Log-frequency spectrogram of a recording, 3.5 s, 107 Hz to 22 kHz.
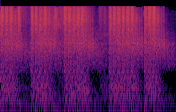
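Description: Sustained automatic gunfire in Left 4 Dead 2, loud rapid bursts separated by brief pauses, close and alone without talk.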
